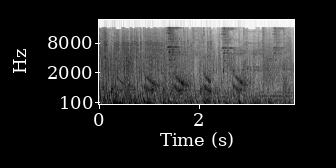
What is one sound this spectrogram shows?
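Laser-like magic shots zap in quick falling bursts.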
